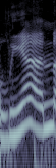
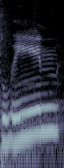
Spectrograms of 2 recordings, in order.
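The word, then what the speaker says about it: lien: for said penalty assessment I know it's pronounced lean but I don't like saying it that way so you know before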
